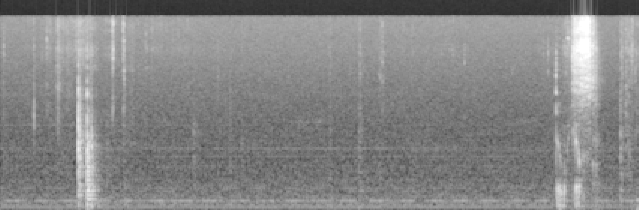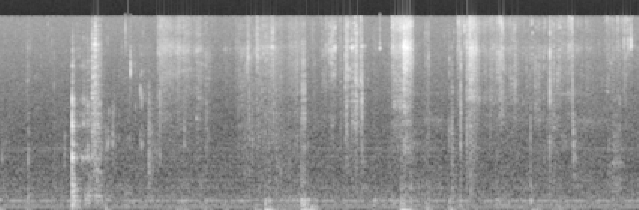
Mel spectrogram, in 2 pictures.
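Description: Small wooden pieces knock and tap lightly on a tabletop.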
